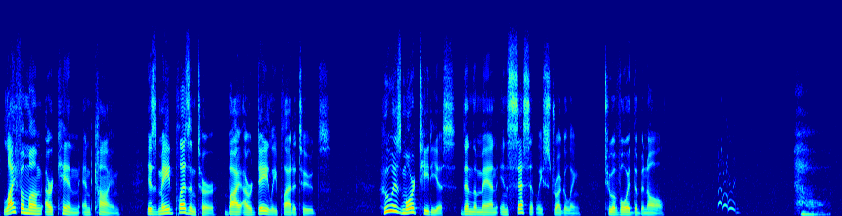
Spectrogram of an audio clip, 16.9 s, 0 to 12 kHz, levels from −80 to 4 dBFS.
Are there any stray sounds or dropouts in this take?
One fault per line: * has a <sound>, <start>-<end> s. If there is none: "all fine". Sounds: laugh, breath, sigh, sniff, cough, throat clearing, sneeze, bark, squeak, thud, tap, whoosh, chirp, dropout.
* has a chirp, 14.3-14.8 s
* has a sigh, 15.9-16.6 s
